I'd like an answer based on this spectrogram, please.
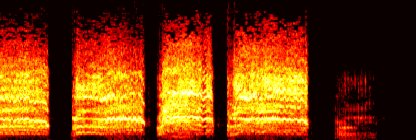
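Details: Pig squealing in four long, piercing, strained bursts of about half a second to a second each, separated by short pauses, ending with one quieter, rougher grunt.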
